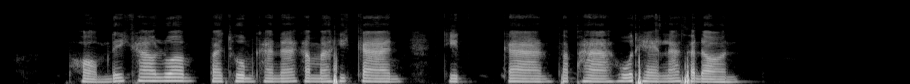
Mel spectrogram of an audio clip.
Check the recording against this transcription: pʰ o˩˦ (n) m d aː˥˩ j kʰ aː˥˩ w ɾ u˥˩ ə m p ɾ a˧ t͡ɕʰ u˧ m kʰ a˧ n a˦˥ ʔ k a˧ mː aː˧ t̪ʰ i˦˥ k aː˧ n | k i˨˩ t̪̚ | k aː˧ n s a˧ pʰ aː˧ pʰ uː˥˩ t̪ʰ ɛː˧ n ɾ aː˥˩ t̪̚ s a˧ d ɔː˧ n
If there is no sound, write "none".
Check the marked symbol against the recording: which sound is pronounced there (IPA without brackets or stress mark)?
none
